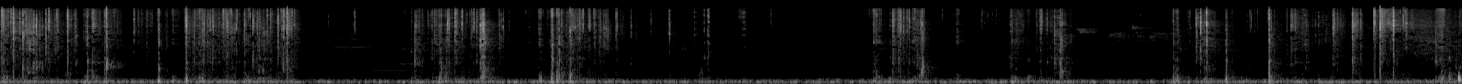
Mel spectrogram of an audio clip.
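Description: A utility knife blade cuts and scrapes a solid, palm-sized white bar of soap held in the hand, following scored lines as soap flakes fall away. Bright, crisp crackling and scraping bursts come in several dense clusters separated by quieter pauses, over a faint steady low hum.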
